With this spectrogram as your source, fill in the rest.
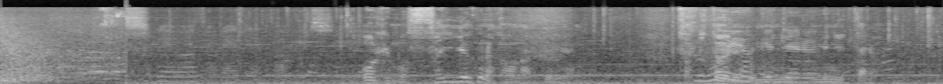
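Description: A bus engine rumbles low from inside the cabin while driving.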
